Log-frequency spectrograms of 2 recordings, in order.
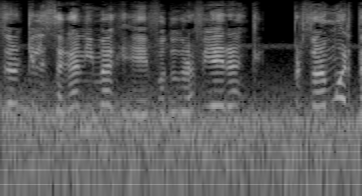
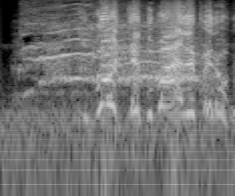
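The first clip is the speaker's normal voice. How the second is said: slow, loud, much higher panicked shout; terrified scream; 15 dB louder, much slower than usual. Real, not acted. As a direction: scream it in pure fright. Grito de susto. (grito aterrado)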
